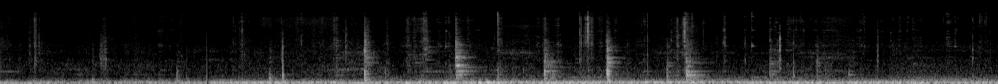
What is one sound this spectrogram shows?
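A blade cuts and scrapes through a horse's hoof.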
